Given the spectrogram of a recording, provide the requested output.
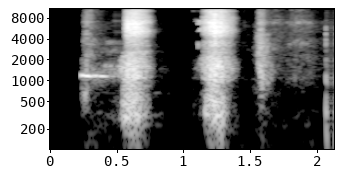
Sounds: Sniff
